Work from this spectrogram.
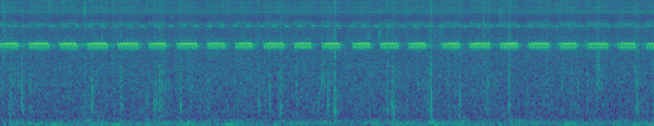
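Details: Cricket chirping in steady, rapid pulses, about four high, thin chirps each second, with a low rumbling murmur and scattered faint clicks underneath.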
